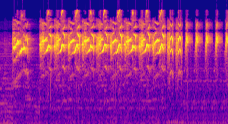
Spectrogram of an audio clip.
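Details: Sogok ontong sunbird, konin-style master recording meant to coax birds into song. A shrill, twisting twitter of fast looping high notes turns into a series of separate sharp chips about three a second.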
